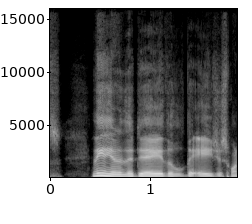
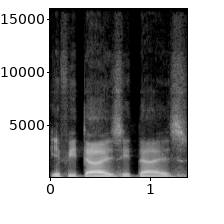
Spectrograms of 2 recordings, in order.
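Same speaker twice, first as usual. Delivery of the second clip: very slow, deliberate, every word drawn out; 4 dB quieter than usual. Quoting a basketball player who sounded like a boxing villain: Drago voice. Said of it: "he definitely sounded like Drago".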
